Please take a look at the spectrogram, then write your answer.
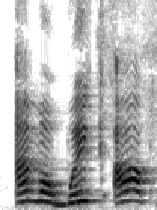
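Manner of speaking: high loud call; shouting. A narrator's reading. Mother shouts at thrashing Emma, urgent. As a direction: shout her awake. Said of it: "Mother shouted".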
